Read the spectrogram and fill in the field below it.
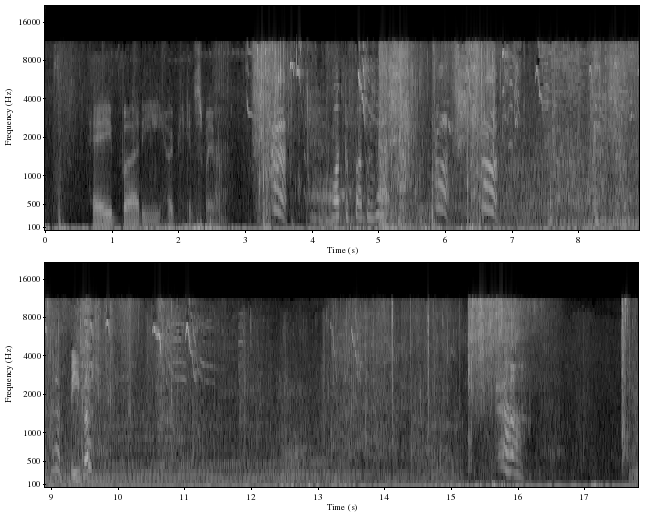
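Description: A man talks casually into a microphone, heard close up.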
